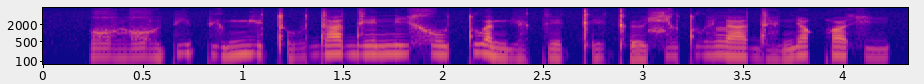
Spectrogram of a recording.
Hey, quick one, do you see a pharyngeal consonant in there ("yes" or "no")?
no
